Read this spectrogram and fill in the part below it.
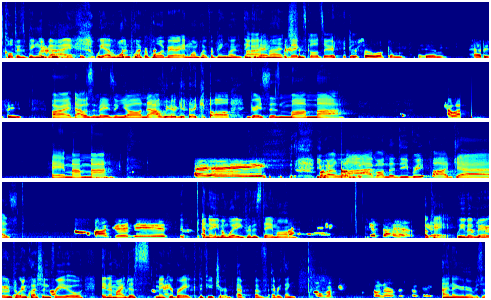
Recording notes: a segment where they call their friends to ask them the pressing question of the day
